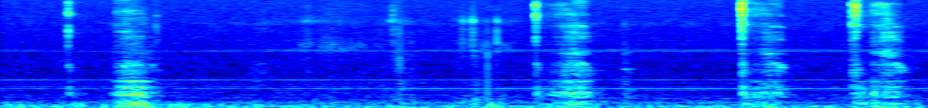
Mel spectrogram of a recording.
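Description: Rockwell hardness test file drawn across a sewing machine's steel needle bar in several short scraping strokes, the file skating off the surface: a sign the needle bar is harder than that file.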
